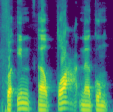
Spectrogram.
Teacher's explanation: نون ساکن کا اظہار ہے، طا کو موٹا ادا کریں گے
